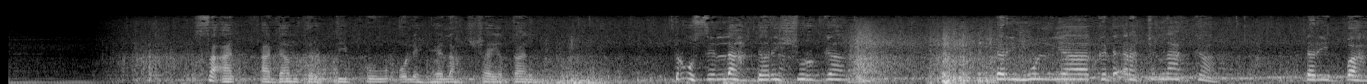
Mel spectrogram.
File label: Narration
